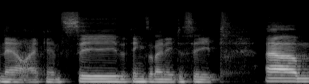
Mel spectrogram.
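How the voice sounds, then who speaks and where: In a normal speaking voice, a man talks at a fairly slow pace with medium pitch and fairly even intonation. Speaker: media artist and educator. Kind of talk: online presentation. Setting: video call.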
